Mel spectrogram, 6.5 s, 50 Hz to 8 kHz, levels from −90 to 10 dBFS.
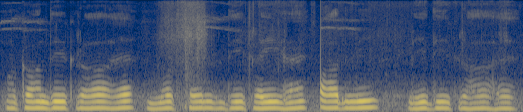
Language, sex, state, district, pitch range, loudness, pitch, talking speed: Hindi, male, Uttar Pradesh, Jalaun, 155-170 Hz, -15 LUFS, 165 Hz, 120 wpm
